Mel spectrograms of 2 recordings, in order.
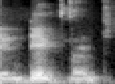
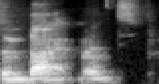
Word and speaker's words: indictments: She likes to call it indictments, but it should be pronounced indictments.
